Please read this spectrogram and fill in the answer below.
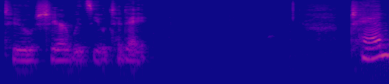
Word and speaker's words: Chan: Chan Buddhism, Chan, we spell it as C-H-A-N. It's the same word as Zen, Z-E-N. A lot of people are probably familiar with Zen. Zen is the Japanese way to say Chan.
